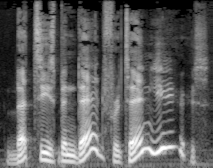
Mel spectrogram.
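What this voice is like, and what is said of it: Old lady voice. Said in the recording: “my old lady impression ... I think I nailed it”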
